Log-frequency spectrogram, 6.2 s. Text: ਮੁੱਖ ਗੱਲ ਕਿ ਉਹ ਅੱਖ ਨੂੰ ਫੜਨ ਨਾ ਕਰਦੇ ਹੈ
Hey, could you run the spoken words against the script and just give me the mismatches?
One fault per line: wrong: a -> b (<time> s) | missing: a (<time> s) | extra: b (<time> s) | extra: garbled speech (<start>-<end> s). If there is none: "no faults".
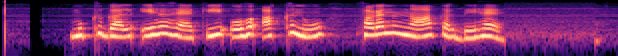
extra: ਇਹ ਹੈ (1.4 s)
